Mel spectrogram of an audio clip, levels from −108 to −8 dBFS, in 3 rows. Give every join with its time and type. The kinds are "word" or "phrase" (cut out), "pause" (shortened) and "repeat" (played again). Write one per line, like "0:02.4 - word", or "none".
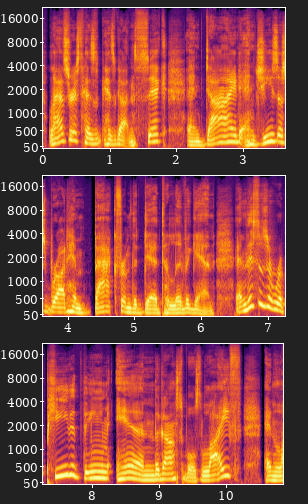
0:02.1 - word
